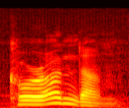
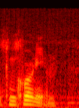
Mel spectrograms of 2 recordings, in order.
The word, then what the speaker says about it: corundum: that concordia con no i always pronounce it wrong corundum that's stupid i've always pronounced a concordium i don't know why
